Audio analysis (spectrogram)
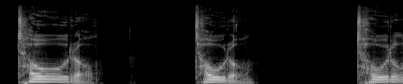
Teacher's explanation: total has aspirated tea at the beginning and flap tea in the middle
